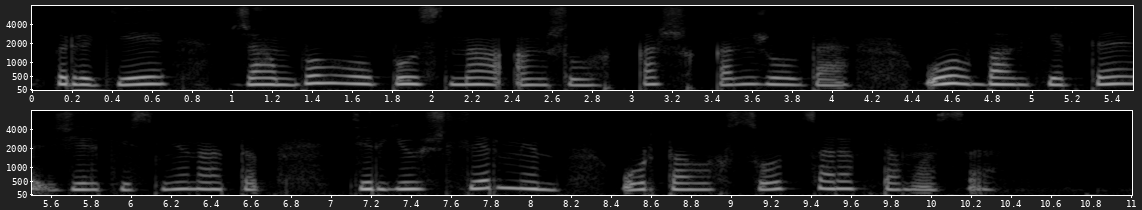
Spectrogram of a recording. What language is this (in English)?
Kazakh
